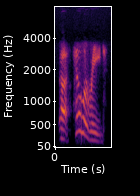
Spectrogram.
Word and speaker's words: Hillaried: And I coined a little phrase, Hillaried, and it rhymes with pilloried.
